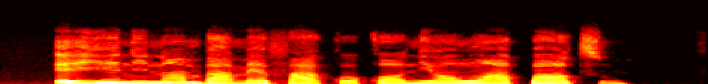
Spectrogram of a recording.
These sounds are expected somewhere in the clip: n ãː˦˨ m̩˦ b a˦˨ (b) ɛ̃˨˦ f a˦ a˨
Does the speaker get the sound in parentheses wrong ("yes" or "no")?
yes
